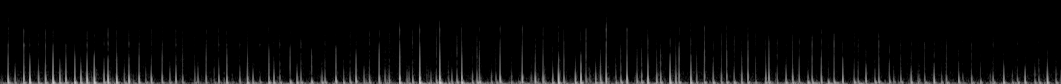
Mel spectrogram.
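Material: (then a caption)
Wood. Two small, solid, light unfinished wooden eggs are held in the fingers close to a microphone, tapped with long nails and clicked together. The result is a rapid, steady stream of short, dry taps with a deep, thumpy low end and almost no brightness. Each tap dies away instantly with no ring.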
